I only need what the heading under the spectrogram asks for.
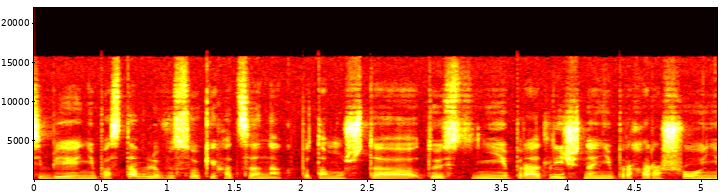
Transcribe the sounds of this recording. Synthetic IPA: sʲɪbʲenʲɪpɐst̪avlʲʊvɨso̞kʲɪxɐt̪sɛnəkpət̪ɐmuʂt̪ot̪o̞ɪsʲtʲnʲɪpɾəɐt̪lʲit͡ɕnənʲɪpɾəxəɾɐʂo̞nʲɪ

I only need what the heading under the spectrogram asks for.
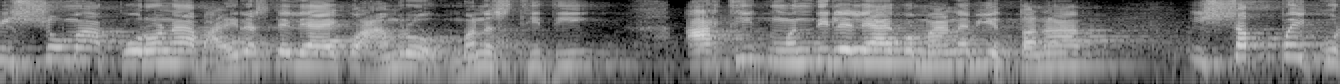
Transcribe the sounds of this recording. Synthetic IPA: bisːomakoɾonabʱajɾʌsleljaekoɦa̰mromʌnʌst̪ʰit̪i | art̪ʰikmʌnd̪irleljaekomanʌbijʌt̪ʌnab | isʌbːʌjku

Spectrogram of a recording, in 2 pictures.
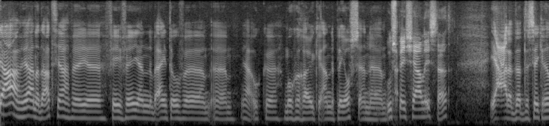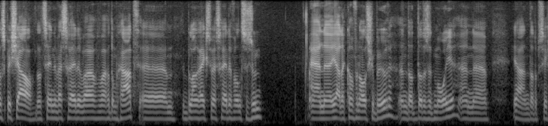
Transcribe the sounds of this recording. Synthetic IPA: jajaɪndəɹdaːtjaʋɛjəv̥evejɛnʋəɛjntoːvə | ja̰ːʔo̰wkəmowɣərœɥkənʔa̰ːndəplejɔfsɛnɦuspeʃaːlˠɪzdɑt | jaːdɑtɪsːejkəɹɦɪːlˠspeʃaːlˠdɑtsɛjndəʋɛtstrɛjdəʋaːʋaːrɦətɔmɣaːtədəbəlɑŋrɛjkstəʋɛtstrɛjdəvɑnətsɛzun | ʔɛnjaːdɑt̚kɑnvɑnɑləsxəbøːrəɛ̰ndɑdɑtɪs̬ətmoːjəɛnːjaːdɑtɔpsɪx

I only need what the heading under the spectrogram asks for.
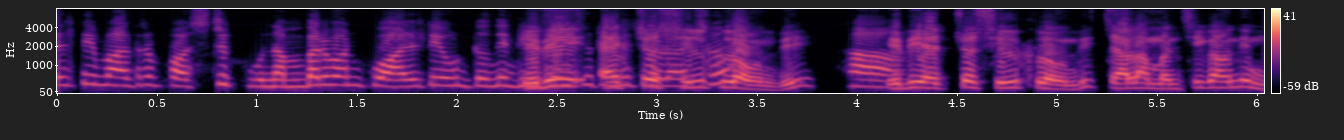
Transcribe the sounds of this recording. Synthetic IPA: liʈiːmaːt̪ɾɐmpʰɐsʈnɐmbɐɾʋɐnkʋaːliʈiːuɳʈund̪iɖiid̪iet͡ʃːoʃilkloːund̪iɦãːid̪iet͡ʃːoːʃilkloːund̪it͡ʃaːlaːmɐɲt͡ʃiɡaːund̪im

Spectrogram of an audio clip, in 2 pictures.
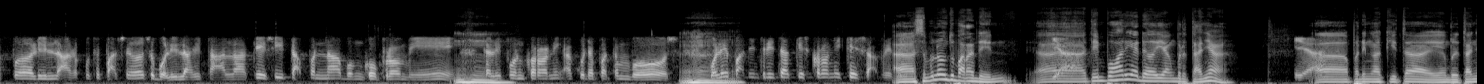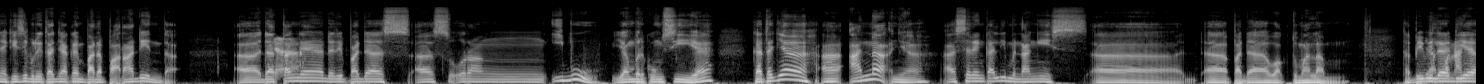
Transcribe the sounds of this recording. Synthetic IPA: apəlila̰ɾakut̪əpaʔ̪səsəbuaʔ̚lilahit̪alakesit̪a̰ʔpənahbəŋkɔmpɾomikalipʊnkɾonɪk̚a̰kudapat̪ːəmbɔsɦbolɛhpaʔdɛnt͡ʃəɾit̪akeskɾonɪkːesa̰ʔbəiʔəsəbəlʊmt̪upaʔɾadɪnət̪impoɦaɾiadajaŋbərt̪aɲa | jaəpənəŋarkit̪ajaŋbərt̪aɲak̬is̬ibolɛht̪aɲakanpadapa̰ʔrʔadɪnt̪a̰ʔ | ədat̪aŋɲadaɾipadaəsəo̰ɾaŋibujaŋbərkɔŋsija | kat̪aɲaəana̰ʔɲaə̰səɾɪŋkalimənaŋɪsə | əpadawa̰k̚t̪umala̰m | t̪apibiladia

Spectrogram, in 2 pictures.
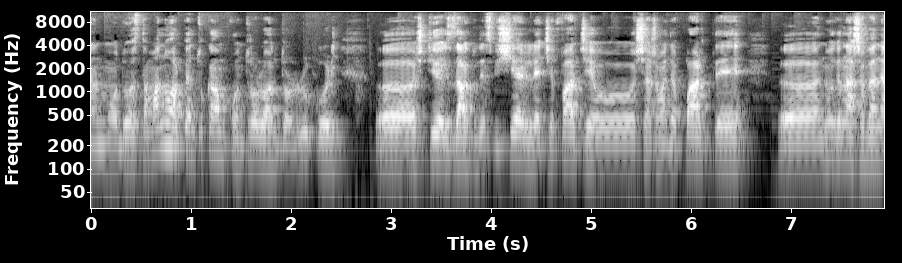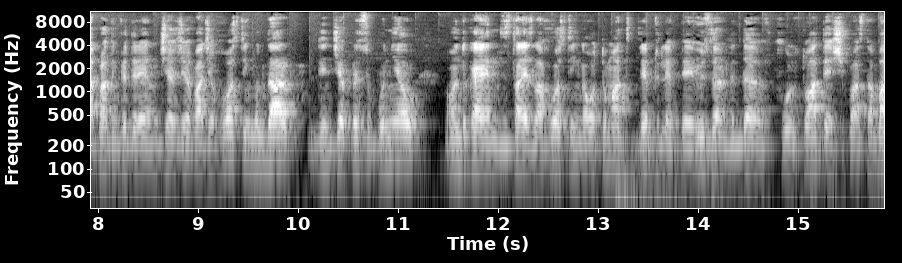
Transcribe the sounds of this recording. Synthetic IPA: ɨnmo̞d̪uəst̪amanualpe̞nt̪ɾukəamko̞nt̪ɾo̞luat̪ut̪oɾorlukɾurʲ | əʃt̪iwe̞ɡzak̚t̪und̪espiʃie̞ɾile̞t͡ʃe̞fat͡ʃe̞wʃiaʃamajd̪e̞part̪e̞ | ənukənaʃaveaneapəɾat̪ɨŋkɾe̞d̪eɾe̞ɨnt͡ʃet͡ʃefat͡ʃe̞xo̞st̪iŋɡd̪ard̪int͡ʃe̞lpɾe̞supunje̞w | momnt̪ulkaɾeinst̪ale̞slaxo̞st̪iŋɡaut̪o̞mat̪d̪ɾe̞p̚t̪uɾile̞pe̞uzərle̞d̪əfult̪uat̪e̞ʃi̥kuast̪aba

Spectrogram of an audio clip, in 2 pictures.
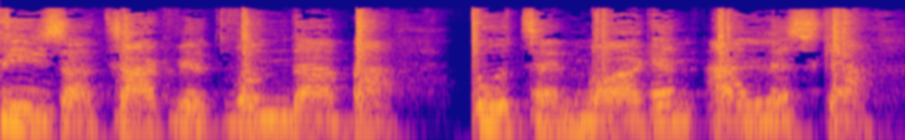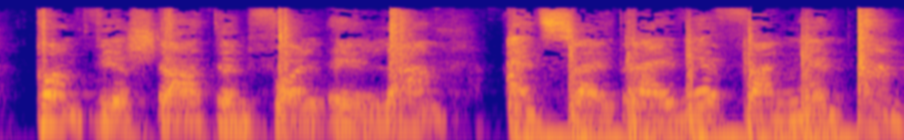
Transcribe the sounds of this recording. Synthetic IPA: d̥iːzɐtʰaːkv̥ɪɐtv̥ʊndɐbaːɐ | ɡ̥uːtʰənmɔɐɡənʔaləsklaː | kʰɔmtv̥iːɐʃtaɐtənfɔlʔelaːn | ʔaɪnst͡sv̥aɪdʁaɪviːɐfaŋənʔan

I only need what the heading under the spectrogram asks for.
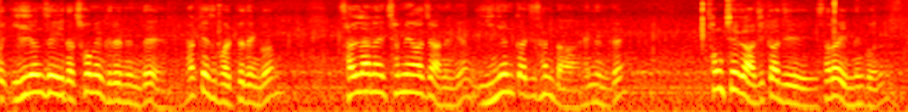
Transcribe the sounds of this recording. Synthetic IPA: iʎːʌns̬ʰeŋidat͡ɕʰʌmekɯɾe̞nːɯnde̞ | hak͈ʰe̞s̬ʰʌpaɭpʰjodwe̞nɡʌn | sʰaɭːanet͡ɕʰamjʌɦad͡ʑianɯmjʌniɲʌnk͈ad͡ʑisʰandahe̞nːɯnde̞ | sʰʌŋt͡ɕʰe̞ɡaːd͡ʑik͈̚ad͡ʑi | sʰaɾainːɯnɡʌnɯn

